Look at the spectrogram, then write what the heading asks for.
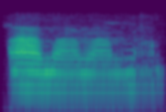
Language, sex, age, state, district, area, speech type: Sanskrit, male, 18-30, West Bengal, Cooch Behar, rural, conversation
